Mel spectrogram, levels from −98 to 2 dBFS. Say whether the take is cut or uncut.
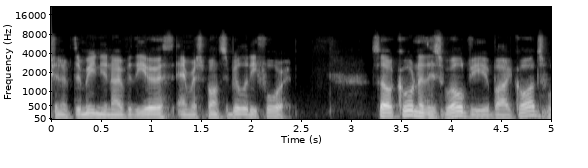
uncut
